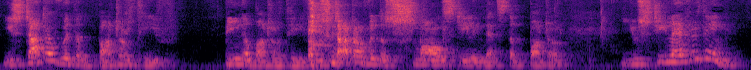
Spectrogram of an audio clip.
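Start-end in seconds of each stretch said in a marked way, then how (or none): none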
